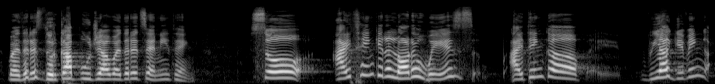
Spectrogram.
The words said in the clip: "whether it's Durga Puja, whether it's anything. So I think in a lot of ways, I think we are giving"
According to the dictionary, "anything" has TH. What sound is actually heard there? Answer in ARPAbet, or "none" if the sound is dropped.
T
